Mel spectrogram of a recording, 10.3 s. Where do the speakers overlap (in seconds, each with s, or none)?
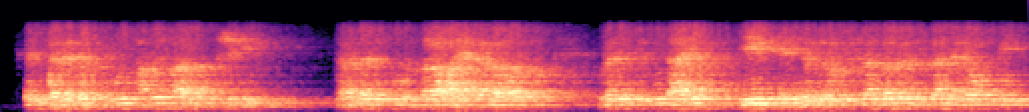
none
